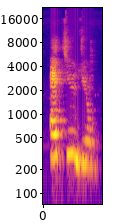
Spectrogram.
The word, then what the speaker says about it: étudiant: अगर कोई लड़का बोलेगा तो वो बोलेगा je suis étudiant, वो टी प्रोनाउंस नहीं करेगा एंड में, ओके।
